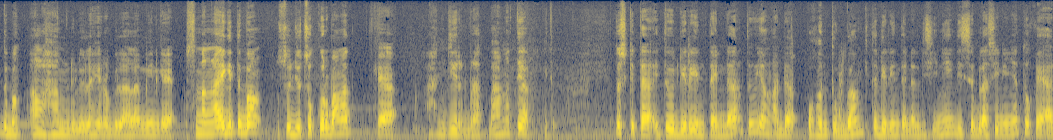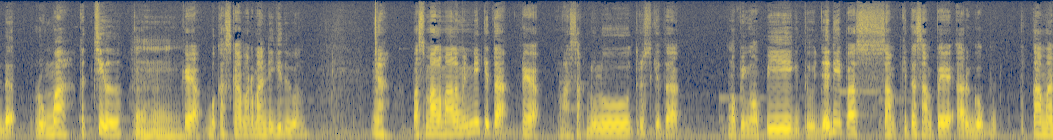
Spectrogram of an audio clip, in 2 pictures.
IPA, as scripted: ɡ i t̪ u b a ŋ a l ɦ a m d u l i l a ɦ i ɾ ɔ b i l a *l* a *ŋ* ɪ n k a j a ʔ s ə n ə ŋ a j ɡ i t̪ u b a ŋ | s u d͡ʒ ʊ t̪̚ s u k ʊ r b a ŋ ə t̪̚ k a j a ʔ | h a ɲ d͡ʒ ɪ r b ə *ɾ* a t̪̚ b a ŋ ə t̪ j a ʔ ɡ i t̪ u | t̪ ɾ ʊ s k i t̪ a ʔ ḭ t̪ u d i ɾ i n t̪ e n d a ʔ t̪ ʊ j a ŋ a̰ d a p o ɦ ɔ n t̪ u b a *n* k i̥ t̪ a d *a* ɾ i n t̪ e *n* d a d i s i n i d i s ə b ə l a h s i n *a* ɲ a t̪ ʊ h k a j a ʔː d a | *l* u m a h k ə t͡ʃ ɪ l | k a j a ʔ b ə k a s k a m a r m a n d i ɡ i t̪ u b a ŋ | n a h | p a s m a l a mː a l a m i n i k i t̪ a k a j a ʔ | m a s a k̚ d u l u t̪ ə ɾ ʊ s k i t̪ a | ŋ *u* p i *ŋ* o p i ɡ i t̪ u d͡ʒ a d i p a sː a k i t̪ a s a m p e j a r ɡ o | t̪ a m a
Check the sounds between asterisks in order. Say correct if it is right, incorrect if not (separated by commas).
correct, incorrect, correct, incorrect, incorrect, correct, incorrect, incorrect, incorrect, correct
